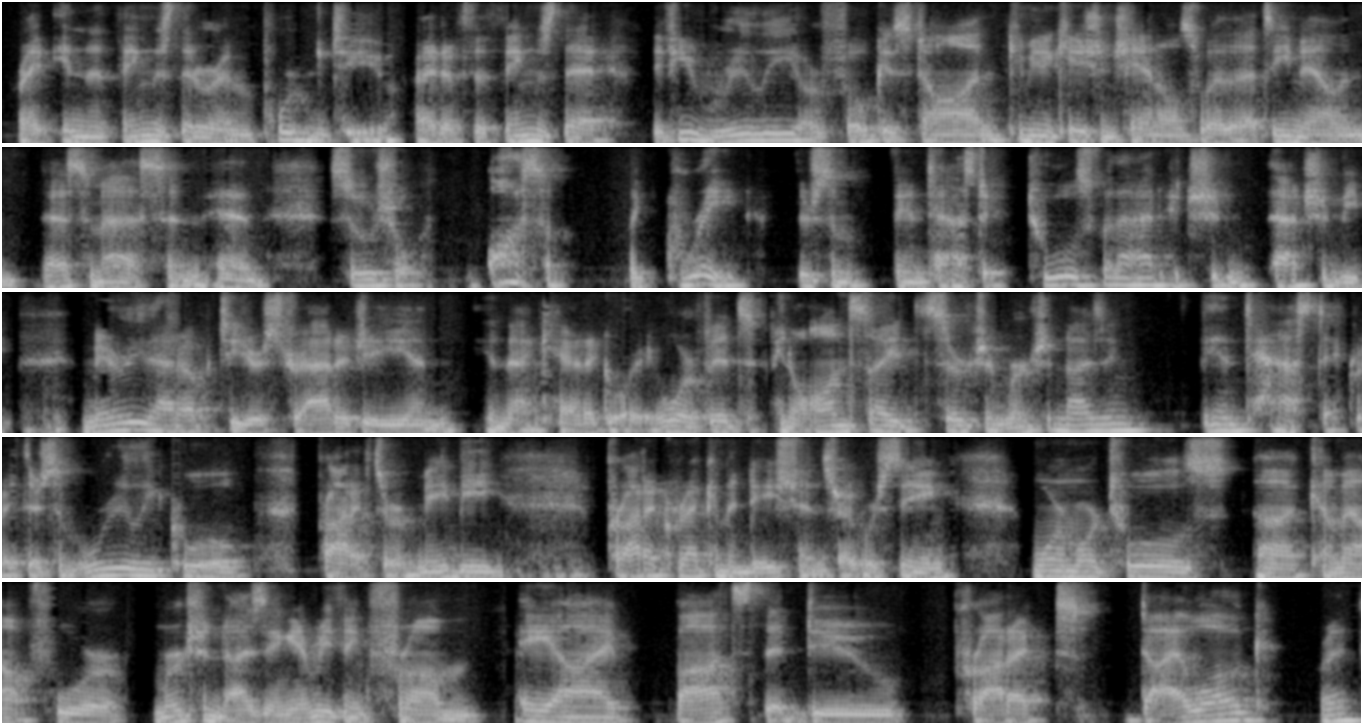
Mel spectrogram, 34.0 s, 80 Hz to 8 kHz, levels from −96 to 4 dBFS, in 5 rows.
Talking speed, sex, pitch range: 170 wpm, male, 110-140 Hz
